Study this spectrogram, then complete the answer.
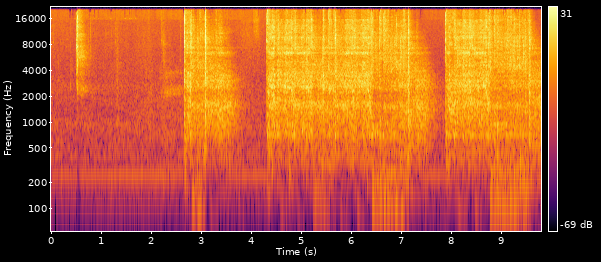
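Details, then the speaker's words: Yamaha Warrior 350 ATV single-cylinder after bottom- and top-end rebuild: fires readily, blips and settles into steady thumping idle, no knocks or misses; little exhaust smoke only from spilled oil, possibly loading up slightly; normal start and idle. "all in all it sounds sounds good like I said I'm let it cool off a little bit I didn't see any smoke coming out the exhaust"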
